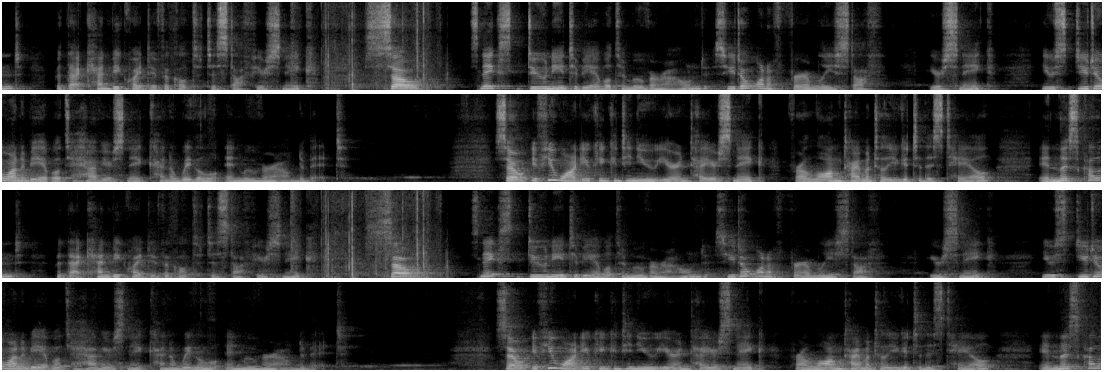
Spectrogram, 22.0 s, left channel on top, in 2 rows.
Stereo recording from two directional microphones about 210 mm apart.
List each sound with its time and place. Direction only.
0.1 s a woman's voice: 50° left (ahead or behind)
3.2 s a sound: 15° right (ahead or behind)
4.1 s speech: 10° right (ahead or behind)
4.8 s a woman's voice: 55° left (ahead or behind)
16.0 s a woman's voice: 50° left (ahead or behind)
